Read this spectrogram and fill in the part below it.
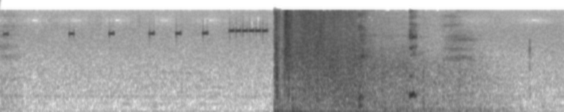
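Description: A clinger grenade going off in Fortnite: a few faint beeps, then a sudden loud blast about halfway through that rumbles and decays over roughly two seconds.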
